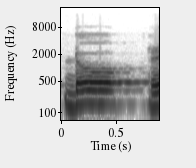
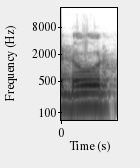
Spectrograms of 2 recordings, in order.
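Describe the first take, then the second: First: "डोर" drawn out as डो, pause, र; syllable by syllable. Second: Said in the usual way. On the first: Shown as a demonstration. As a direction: stretch "डोर" and release the र separately. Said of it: "ये वो तरीका है". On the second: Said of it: "इसके बाद next हमारा है".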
